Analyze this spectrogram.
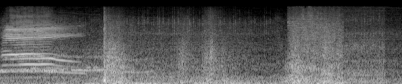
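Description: A car crashes hard with a loud bang.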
